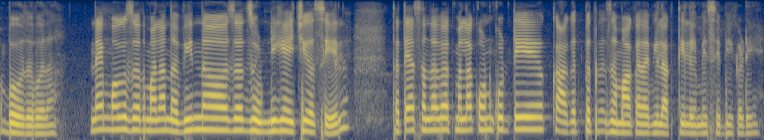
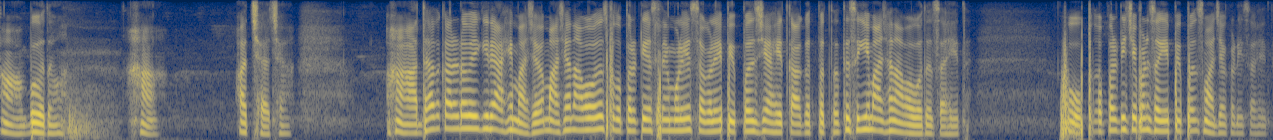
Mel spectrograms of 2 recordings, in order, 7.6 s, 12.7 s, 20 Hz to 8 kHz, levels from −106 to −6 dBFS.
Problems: constant background noise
